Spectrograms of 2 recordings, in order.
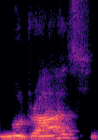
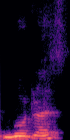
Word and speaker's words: mudras: and we pronounce it mudras rather than mudras so the accent is on the last day the gestures of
